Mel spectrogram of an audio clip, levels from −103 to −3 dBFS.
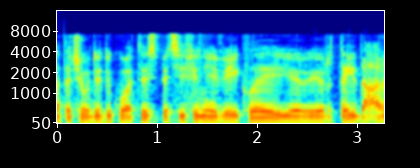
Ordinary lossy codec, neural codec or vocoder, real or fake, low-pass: AAC, 48 kbps; none; real; 7.2 kHz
